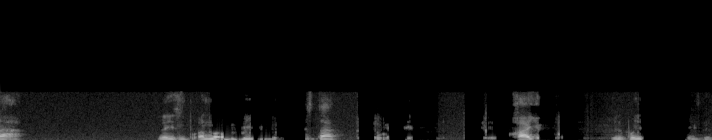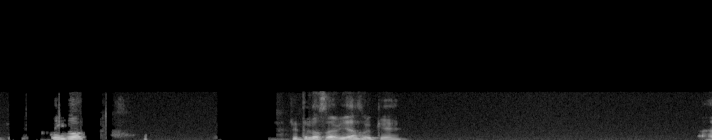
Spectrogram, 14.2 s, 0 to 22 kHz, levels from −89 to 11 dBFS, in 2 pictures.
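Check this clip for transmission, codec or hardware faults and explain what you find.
The clip shows echo-canceller trouble on a call rather than codec or line damage. The talker is pushed down during double talk, the far-end voice bleeds through, and the room tone is briefly gated. The spectrum, which stops at 8 kHz, reflects normal call processing.

Speech suppressed in double talk, from 2.11 to 8.02 s and again from 9.64 to 10.2 s: the talker's voice sinks in pieces, losing its top end and at times nearly vanishing, with drops of roughly 40 dB. Across the first stretch about three seconds in all are affected. The likely cause is the canceller failing to tell the near talker from loudspeaker echo while both were active, so it attenuated everything. On a waveform the envelope collapses in ragged chunks. A spectrogram shows the harmonics thinning from the top down, then gaps.

Other side's voice leaking through, at 3.55 to 3.61 s, 4.82 to 5.63 s and 7.18 to 8.21 s: a faint second voice sits under the talker. 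It is a brief scrap about 35 dB below the main speech first, then longer passages around 25 to 30 dB below. The likely cause is incomplete echo removal of the loudspeaker signal picked up by the microphone. A spectrogram shows weak, separate harmonic traces running independently of the talker's pitch.

Background gated by the echo canceller, at 5.8 to 5.86 s and 9.31 to 9.36 s: the room tone dips abruptly for roughly 70 ms and then 50 ms, by about 21 dB and about 24 dB, then returns. The canceller clamped the microphone hard while the loudspeaker played and released it quickly afterwards. On a waveform the noise floor shows short notches. A spectrogram shows narrow vertical bands where the background fades across all frequencies at once.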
